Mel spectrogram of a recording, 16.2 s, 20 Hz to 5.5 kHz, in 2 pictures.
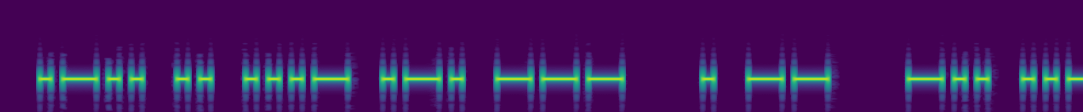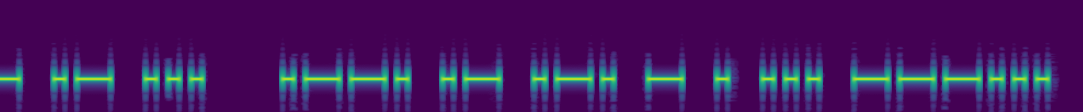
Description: Morse code, heard as a keyed tone, about 14 wpm, 800 Hz. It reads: LIVRO EM DUAS PARTES:
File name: audios / portugais / portugais texte en clair 1 vitesse 14 mots minutes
